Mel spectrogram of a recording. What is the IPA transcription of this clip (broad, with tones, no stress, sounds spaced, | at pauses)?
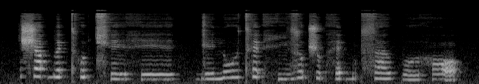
ʃ ä˦ ʔ b ɛ˦ ʔ tʰ ʊ˦ ʔ t͡ɕʰ e˨ ɪ̯ h e˨ ɪ̯ | ɡ e˨ ɪ̯ n o˦ ʊ̯ tʰ ɛ˦ ʔ h ĩ˨ z ʊ˦ ʔ ʃ ʊ˦ ʔ h ɛ˦ ʔ b ʊ˦ ʔ s a˦ ʊ̯ p o˨ ʊ̯ h ɔ̰˦˨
